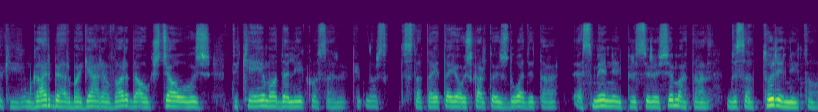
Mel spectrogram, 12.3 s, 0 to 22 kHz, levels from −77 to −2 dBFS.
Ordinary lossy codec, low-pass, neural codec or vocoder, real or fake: AAC, 64 kbps; 9.9 kHz; codec, 44.1 kHz, 7.8 kbps, Pupu-Codec; fake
